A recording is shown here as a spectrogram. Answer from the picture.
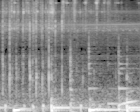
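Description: Background music with a steady bass beat, over a quick run of short rattling clicks in the first second from a dog shaking its head, its ears and collar flapping.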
